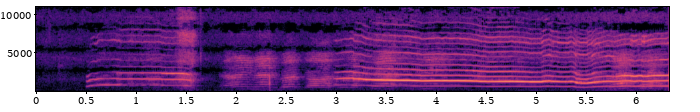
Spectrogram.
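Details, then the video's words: Pet cat on its first meeting with another cat: a short whining yowl, a few broken warbling chirps, then a long sustained wail with a wavering dip near the end. "Cat making a strange noise."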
